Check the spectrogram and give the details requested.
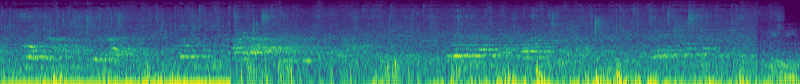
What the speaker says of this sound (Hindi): बहुत ज़्यादा बारिश हो रही है यहाँ पर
